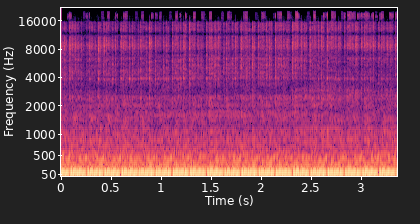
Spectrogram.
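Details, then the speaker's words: 3rd-gen Toyota 4Runner with new muffler: steady deep idle burble, even pulses about three per second, a little louder than original but clean; normal exhaust note. "As you can tell, it's a little bit louder than original, but it kind of sounds good, so I don't really care."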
